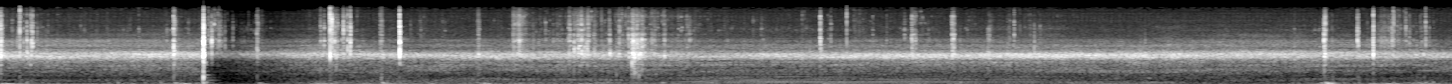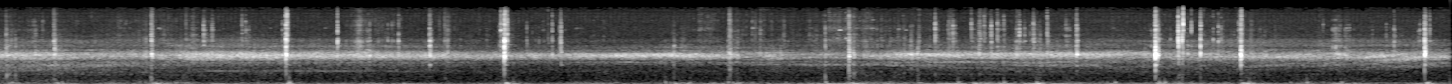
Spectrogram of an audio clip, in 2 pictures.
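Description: Ice axes striking brittle, cold waterfall ice: irregular sharp chops and knocks as the picks are swung in, over a steady hiss.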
